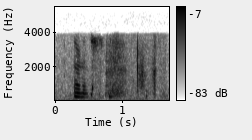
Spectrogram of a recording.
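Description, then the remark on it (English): Someone clears their throat in a few short, rough bursts with a quick sniff mixed in. No words are spoken. “I'm clearing my throat.”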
